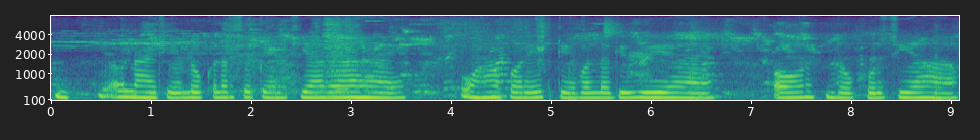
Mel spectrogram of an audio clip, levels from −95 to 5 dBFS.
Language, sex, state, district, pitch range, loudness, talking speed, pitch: Hindi, male, Bihar, West Champaran, 180-195 Hz, -14 LUFS, 130 wpm, 185 Hz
